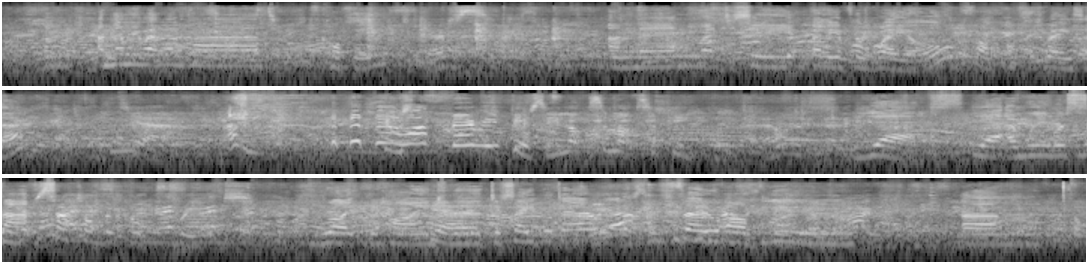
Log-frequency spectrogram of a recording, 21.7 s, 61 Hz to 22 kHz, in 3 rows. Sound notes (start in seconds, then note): 8.7 laughter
